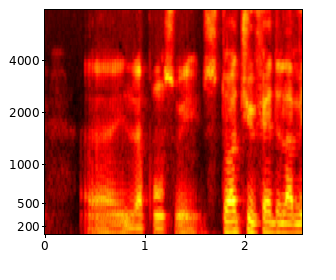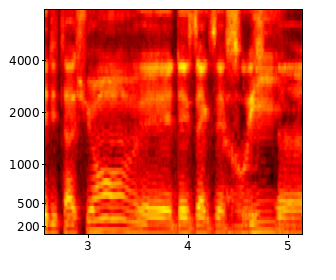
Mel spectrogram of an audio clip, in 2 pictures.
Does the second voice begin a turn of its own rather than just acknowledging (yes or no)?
yes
